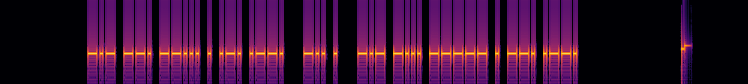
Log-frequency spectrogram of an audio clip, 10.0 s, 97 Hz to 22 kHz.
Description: Morse code, heard as a keyed tone, about 30 wpm, 700 Hz. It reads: KG7ERP DE KB0EGP
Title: USA Callsign DE Callsign 30wpm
